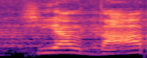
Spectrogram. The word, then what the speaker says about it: শিয়ালদহ: শিয়ালদা তো নয়, শিয়ালদহ।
